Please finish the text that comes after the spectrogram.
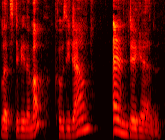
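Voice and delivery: cozy invitation to dig in; badger voice. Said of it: "badger says with a grin".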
